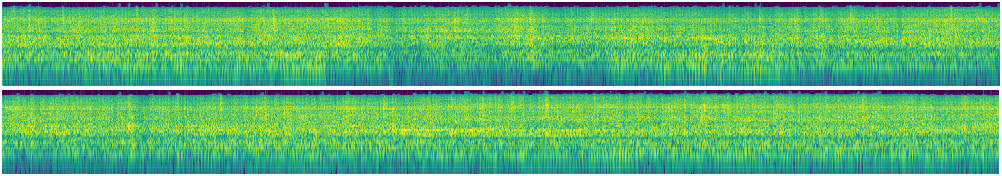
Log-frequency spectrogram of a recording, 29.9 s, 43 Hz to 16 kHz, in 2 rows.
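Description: Haybuster IG-11 tub grinder running under load, its 300-hp John Deere six-cylinder diesel driving the hammermill as it grinds material and sends it up the discharge conveyor. A loud, steady, dense machine noise.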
